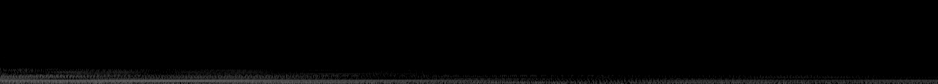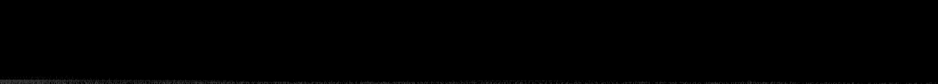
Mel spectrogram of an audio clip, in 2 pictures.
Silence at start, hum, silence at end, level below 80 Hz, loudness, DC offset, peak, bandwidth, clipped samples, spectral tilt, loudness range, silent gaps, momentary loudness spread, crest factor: 0 s; none; 0 s; -64 dBFS; -55 LUFS; under 0.1%; -40 dBFS; 1.8 kHz; under 0.1%; -13 dB/octave; 17 LU; none; 17 LU; 16 dB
